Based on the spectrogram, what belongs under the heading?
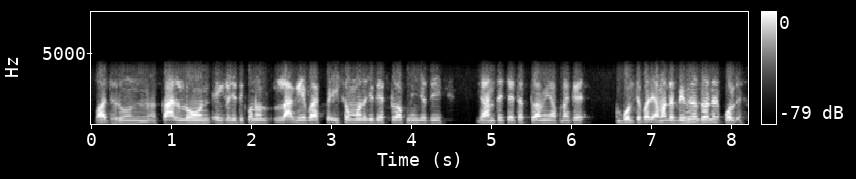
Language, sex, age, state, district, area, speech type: Bengali, male, 30-45, West Bengal, Jhargram, rural, conversation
